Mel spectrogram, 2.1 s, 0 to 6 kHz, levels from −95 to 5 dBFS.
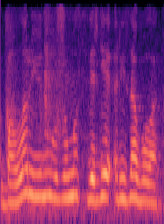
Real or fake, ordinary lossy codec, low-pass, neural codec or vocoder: real; none; 5.4 kHz; none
